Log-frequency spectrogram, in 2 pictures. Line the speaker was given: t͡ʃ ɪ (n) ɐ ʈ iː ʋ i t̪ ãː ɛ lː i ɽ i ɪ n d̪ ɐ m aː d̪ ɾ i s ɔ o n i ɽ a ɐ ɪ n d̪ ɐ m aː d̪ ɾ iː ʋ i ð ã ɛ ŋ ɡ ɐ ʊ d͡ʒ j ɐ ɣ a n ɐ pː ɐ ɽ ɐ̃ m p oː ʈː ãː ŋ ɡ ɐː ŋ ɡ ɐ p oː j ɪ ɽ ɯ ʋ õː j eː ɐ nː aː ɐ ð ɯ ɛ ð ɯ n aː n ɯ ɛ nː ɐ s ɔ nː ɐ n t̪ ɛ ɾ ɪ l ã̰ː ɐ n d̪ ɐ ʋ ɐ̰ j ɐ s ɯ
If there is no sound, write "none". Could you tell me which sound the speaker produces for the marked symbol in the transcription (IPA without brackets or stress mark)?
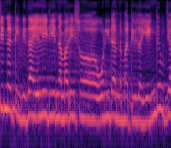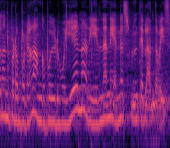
nː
